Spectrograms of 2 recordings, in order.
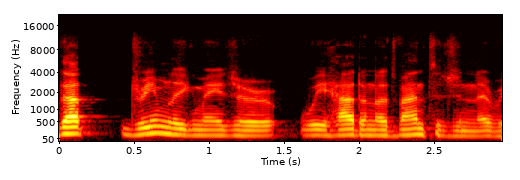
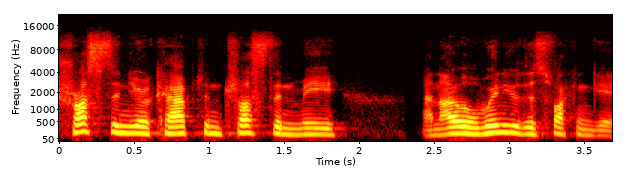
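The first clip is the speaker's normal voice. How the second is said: put-on raised voice; 3 semitones higher, 4 dB louder than usual. Speaker retells the captain pointing at the screen, retelling a raised voice. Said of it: "he raised his voice saying".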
